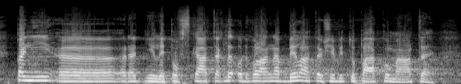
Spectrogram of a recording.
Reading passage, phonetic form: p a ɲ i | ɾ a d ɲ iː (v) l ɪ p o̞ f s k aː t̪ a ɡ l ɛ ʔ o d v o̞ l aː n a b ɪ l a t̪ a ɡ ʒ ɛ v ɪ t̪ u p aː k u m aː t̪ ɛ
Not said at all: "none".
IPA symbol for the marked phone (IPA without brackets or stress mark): none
